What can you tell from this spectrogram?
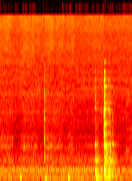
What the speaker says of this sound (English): Oh, sizzle.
